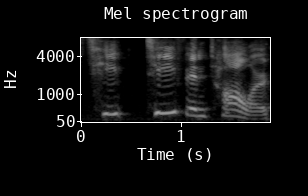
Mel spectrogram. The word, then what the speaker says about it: Tiefenthaler: And so Abigail, and you can see how her name is spelled, but it's Tiefenthaler.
